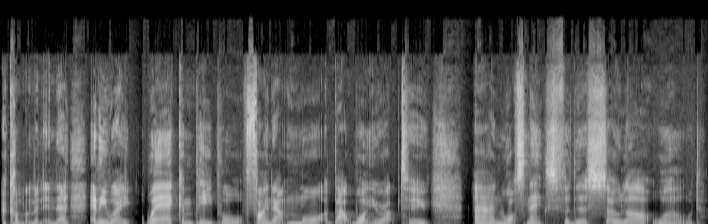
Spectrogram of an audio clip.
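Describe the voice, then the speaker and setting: A man's voice: on the low side, animated, moderate pace, no room sound, studio quality. A man hosting a podcast, chatting casually and with effusive enthusiasm. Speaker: podcast host. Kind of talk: casual podcast interview chat.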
